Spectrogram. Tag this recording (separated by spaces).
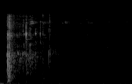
bottle-breaking bottle-smash liquid-filled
